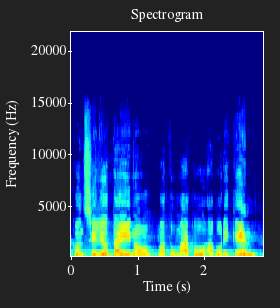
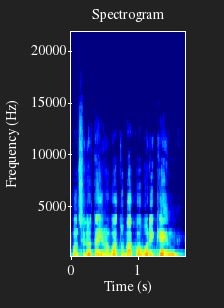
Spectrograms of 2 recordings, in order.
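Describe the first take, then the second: First: The phrase is said slowly. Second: The phrase is said quickly. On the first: The speaker calls it right. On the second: The speaker calls it wrong.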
